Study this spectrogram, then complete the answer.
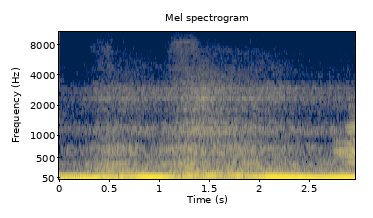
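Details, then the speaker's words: Engine blip on a Copart auction vehicle during a walk-around: deep, even exhaust rumble swells with the throttle and settles cleanly, with no knocks or rattles; it sounds extremely healthy. "god it sounds fine this thing sounds extremely healthy"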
